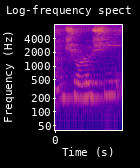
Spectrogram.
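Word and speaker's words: Shodashi: to procure even something shoroshi is associated to the planet mercury now uh i am using the bengali pronunciations of the dasha mahavidya because honestly the most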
